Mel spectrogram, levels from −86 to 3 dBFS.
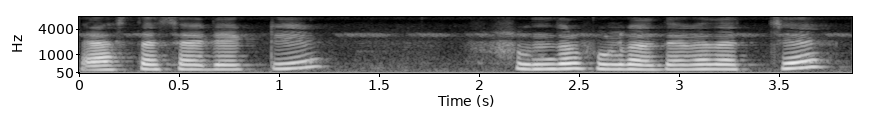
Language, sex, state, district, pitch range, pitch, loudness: Bengali, female, Tripura, West Tripura, 235-275 Hz, 245 Hz, -14 LUFS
